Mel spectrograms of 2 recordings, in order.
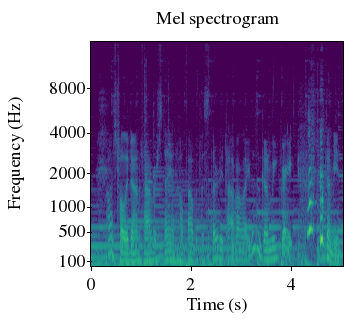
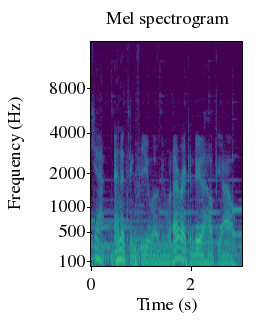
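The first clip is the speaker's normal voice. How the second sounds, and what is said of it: Sarcastic quoted line. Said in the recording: “are you being sarcastic? She's like, yes.”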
